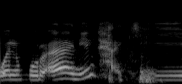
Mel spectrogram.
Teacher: Ha ni dia kena tekan di tengah kerongkong. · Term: ha pedas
